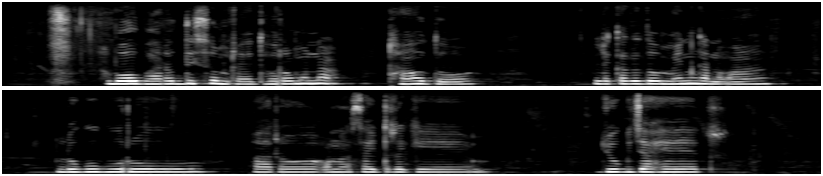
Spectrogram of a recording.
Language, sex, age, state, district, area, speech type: Santali, female, 18-30, West Bengal, Jhargram, rural, spontaneous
